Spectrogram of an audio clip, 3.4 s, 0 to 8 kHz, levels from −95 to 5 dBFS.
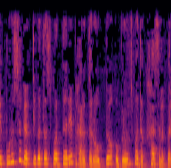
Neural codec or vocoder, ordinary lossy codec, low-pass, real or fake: none; none; 7.2 kHz; real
